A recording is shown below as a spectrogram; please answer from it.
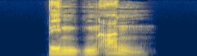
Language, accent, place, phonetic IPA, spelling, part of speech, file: German, Germany, Berlin, [ˌbɪndn̩ ˈan], binden an, verb, De-binden an.ogg
- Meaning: inflection of anbinden: 1. first/third-person plural present 2. first/third-person plural subjunctive I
